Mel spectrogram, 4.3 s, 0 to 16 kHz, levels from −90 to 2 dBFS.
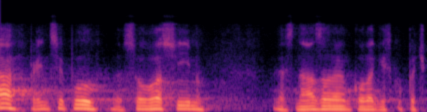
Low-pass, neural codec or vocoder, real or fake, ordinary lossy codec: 7.2 kHz; codec, 16 kHz, 0.9 kbps, LongCat-Audio-Codec; fake; Opus, 16 kbps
